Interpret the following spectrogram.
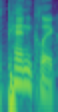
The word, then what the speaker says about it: Penciick: That's what you pronounce it as on Twitch. Yes, pen click, sure. But it is the spelling is no. Don't change it. Is Phil that just went in and changed it on the dock. He's like, that's not spelled correctly. Oh, It's actually Penciick, but it's pronounced pen click.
